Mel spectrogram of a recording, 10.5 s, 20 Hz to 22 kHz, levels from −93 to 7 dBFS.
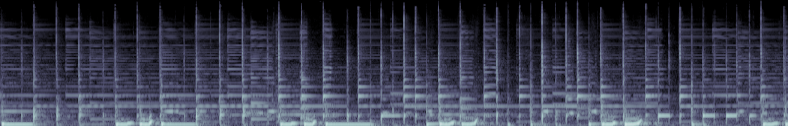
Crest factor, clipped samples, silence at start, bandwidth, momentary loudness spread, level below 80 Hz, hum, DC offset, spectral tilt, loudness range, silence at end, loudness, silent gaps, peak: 20 dB; under 0.1%; 0 s; 17 kHz; 11 LU; -30 dBFS; none; under 0.1%; -6.5 dB/octave; 2 LU; 0 s; -23 LUFS; none; 0 dBFS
